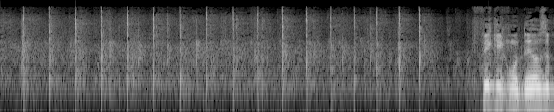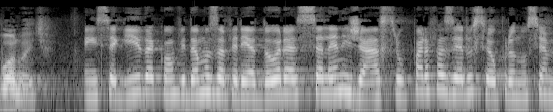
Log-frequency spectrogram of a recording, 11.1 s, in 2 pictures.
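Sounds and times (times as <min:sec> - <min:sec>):
rhythmic clapping: 0:00.0 - 0:05.0
speech: 0:04.8 - 0:11.0.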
